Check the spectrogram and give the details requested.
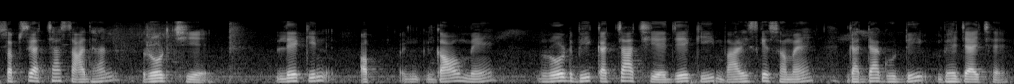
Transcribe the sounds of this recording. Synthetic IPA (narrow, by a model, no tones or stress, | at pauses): səbseətːʃʰasaːd̪ʱənɾoːɖt͡ʃʰie | leːkɪn | ə̰ | ɡaːumẽ | ɾoːɖbʱikətːʃat͡ʃʰied͡ʒeːkibaːɾɪskesəməjɡʱəɖːaɡʱʊɖʱːibʱeːd͡ʒaːjt͡ʃʰɛ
